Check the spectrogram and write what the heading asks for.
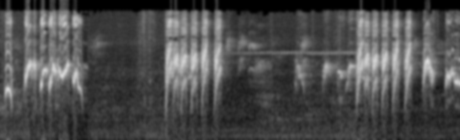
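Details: Red-whiskered bulbul song, meant for training other bulbuls, with rapid bursts of bright, bubbly, warbled notes in quick phrases separated by short pauses, and a thin steady whistle in the background.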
